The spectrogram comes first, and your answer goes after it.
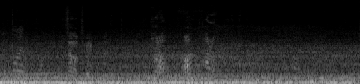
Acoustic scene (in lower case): car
